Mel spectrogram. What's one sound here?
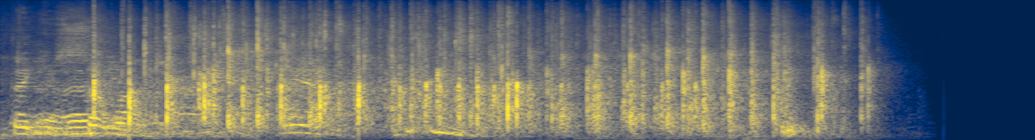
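A man speaks to an audience, heard from a distance.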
